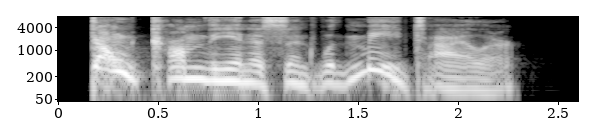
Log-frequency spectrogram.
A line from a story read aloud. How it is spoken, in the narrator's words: Dixon snapped, slightly shrill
